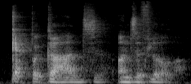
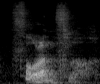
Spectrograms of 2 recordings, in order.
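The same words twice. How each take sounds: First: Mock French accent, drawn out. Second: Said in the usual way. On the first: Shown as a demonstration. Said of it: "that's better in English". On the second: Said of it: "that's better in English, that one".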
